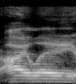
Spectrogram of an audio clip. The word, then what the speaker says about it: Islay: um you know says islay or isla or something like that but it's pronounced isla just regular old isla just take the s out yep and the y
